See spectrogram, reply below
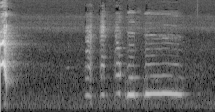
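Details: Pet female grey parrot chatting at home without pause. After a sharp click, four short voiced syllables follow one another, and then a single drawn-out, steady tone.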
